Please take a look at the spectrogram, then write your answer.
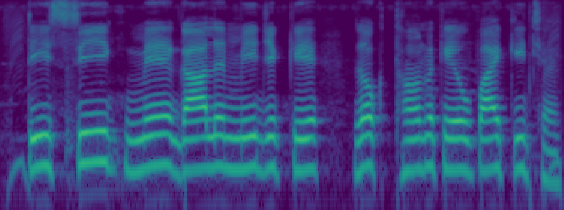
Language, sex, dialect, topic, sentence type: Maithili, male, Bajjika, agriculture, question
